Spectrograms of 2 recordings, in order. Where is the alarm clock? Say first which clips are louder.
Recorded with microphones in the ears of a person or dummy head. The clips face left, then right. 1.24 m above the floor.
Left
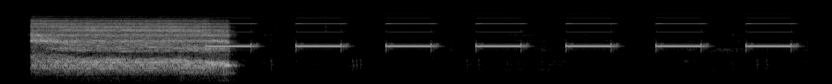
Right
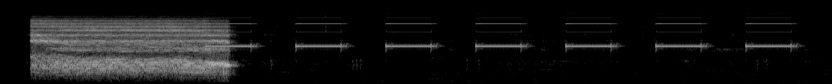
Right 4 dB; 80° right, 3.5 m.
